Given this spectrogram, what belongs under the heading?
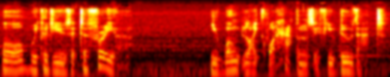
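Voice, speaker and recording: An actor playing a stern, insistent narrator in a video game, telling the story formally and dramatically in the second person. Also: male voice, lowish voice, measured pace, a little hiss or hum, natural voice. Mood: stern, disapproving. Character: stern, insistent male narrator urging the hero to slay. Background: loud music.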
